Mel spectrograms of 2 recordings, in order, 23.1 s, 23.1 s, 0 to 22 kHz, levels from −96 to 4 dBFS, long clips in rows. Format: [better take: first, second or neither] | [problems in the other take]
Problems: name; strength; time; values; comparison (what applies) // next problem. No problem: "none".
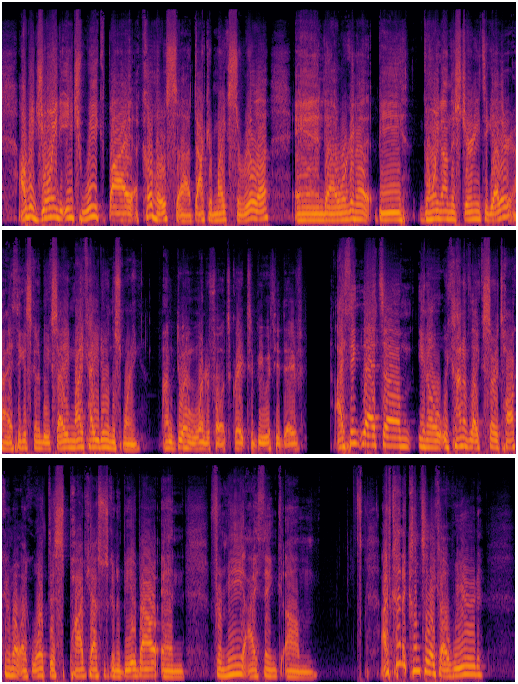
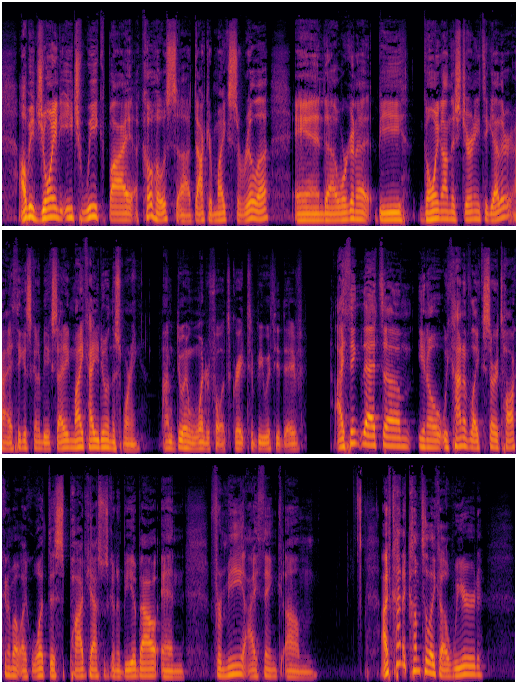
second | distortion; heavy; 6 dB below the speech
